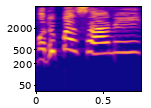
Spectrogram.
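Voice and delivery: tiny, very high-pitched little voice. Giving a birthday shout-out, imitating Modupe Sani's tiny voice. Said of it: "let me try to sound like her".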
